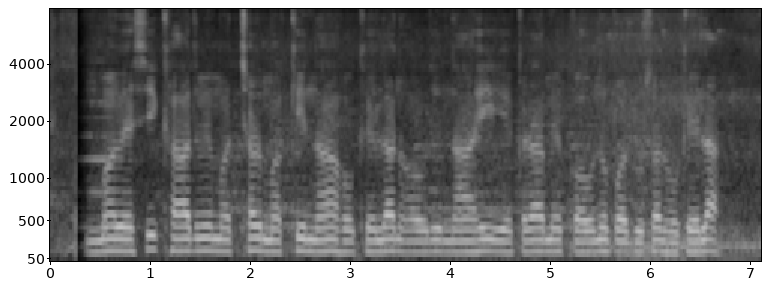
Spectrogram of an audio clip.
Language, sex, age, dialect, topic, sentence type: Bhojpuri, male, <18, Southern / Standard, agriculture, statement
